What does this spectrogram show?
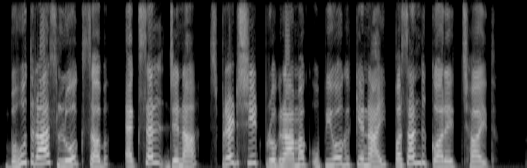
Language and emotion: Maithili, neutral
